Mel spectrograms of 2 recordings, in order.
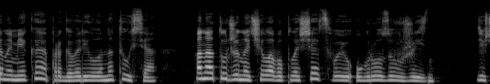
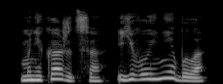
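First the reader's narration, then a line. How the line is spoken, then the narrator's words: Sad sigh. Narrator (Russian): вздыхаю грустно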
